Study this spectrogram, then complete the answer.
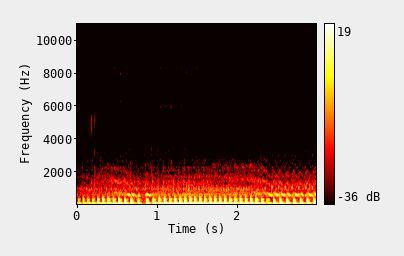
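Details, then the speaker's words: Dirt bike in first gear, mic in the rider's helmet, as the clutch engages and the bike starts to roll forward. Steady low thump about four beats a second, slightly uneven as the engine loads; the clutch is catching, cue to add a little throttle. "hear that sound so when you hear that sound you're going to want to give it just a little bit of throttle you don't have to slam it and you don't want to get not enough"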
